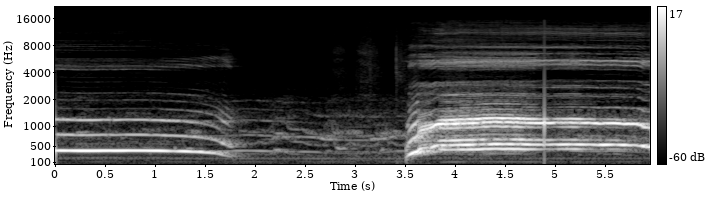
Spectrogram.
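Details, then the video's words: Howling of a pet dog responding to Norwegian wolves on television: a sustained tone that slides downward and fades, a quiet pause, then a new howl swoops up sharply and holds steady. "Uncontrollably howling with the Norwegian wolves on Animal Watch"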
